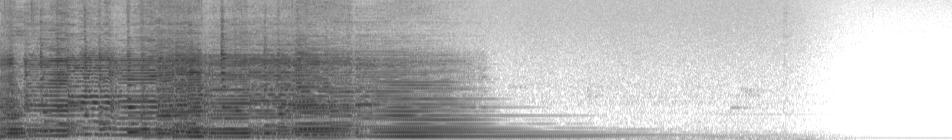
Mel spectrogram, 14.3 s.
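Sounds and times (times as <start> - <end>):
cello duo: 0.0 - 9.2.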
